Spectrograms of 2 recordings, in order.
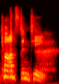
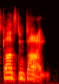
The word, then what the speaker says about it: Constantine: And I know you listeners out there are saying, why is he saying Constantine? Well, that's because that's how it's pronounced. – Uh-huh. I corrected myself in the beginning. – Not Constantine. Okay? It's Constantine. Fuckers.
